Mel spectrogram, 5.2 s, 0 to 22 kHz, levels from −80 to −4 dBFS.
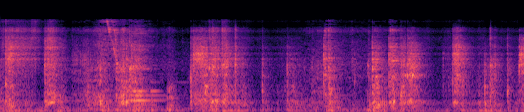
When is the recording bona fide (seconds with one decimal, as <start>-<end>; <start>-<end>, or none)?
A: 0.6-1.9; 3.0-4.0

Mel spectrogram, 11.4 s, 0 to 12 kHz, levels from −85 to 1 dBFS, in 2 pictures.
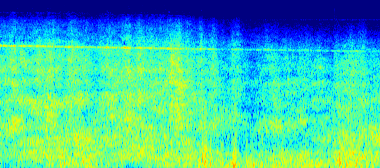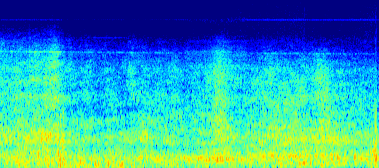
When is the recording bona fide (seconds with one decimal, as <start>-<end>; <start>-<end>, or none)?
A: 0.0-8.5; 9.4-11.4

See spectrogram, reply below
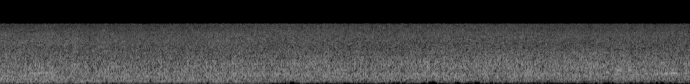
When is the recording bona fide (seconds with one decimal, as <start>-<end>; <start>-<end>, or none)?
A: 0.0-5.3; 6.1-6.9

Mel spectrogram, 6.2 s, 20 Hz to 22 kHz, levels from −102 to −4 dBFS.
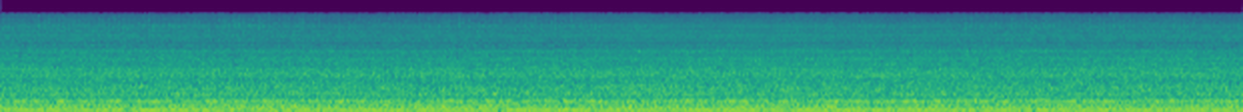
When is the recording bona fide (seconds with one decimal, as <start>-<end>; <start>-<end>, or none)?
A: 0.0-3.0; 4.8-6.2

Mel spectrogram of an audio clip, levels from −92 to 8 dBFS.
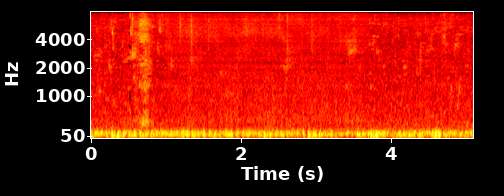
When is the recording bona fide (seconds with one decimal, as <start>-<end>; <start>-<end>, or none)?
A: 0.0-1.0; 3.7-5.1

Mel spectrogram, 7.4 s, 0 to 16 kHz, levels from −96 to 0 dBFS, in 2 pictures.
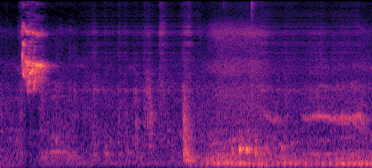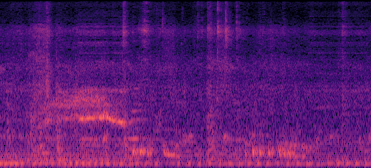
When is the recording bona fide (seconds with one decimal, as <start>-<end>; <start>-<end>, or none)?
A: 0.0-0.8; 2.0-2.6; 3.6-4.5; 5.0-6.8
